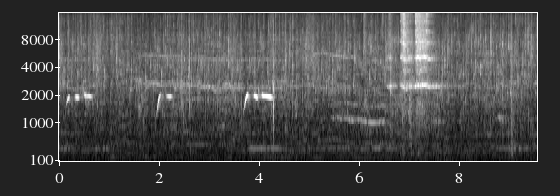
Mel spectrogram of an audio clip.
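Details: Tame red-eyed cockatiel giving short, thin, clear whistles that rise and then level off, repeated at irregular intervals of one to two seconds, over a steady background of running water and faint voices.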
